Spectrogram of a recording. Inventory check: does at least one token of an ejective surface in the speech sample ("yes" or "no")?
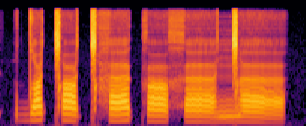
no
